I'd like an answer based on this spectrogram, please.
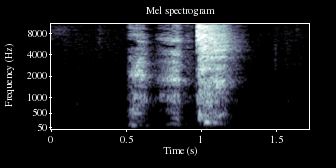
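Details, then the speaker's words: Simulated sneeze, one of several acted sneeze types in a comedy sketch by a man who had a cough and cold: a short breathy build-up followed by a sharp burst of air. "I was suffering with cough and cold and every time I sneezed it was always a different type of sneeze. Thus, I came up with the idea of different types of sneezes."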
